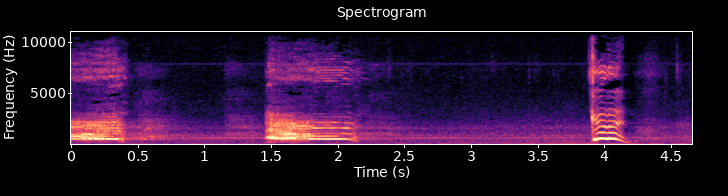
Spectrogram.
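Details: Romeo Scott, a pet Beagle, lets out a short hoarse bay, then a longer drawn-out one, and finally a brief high yelp that drops sharply in pitch. Long quiet gaps separate the calls.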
